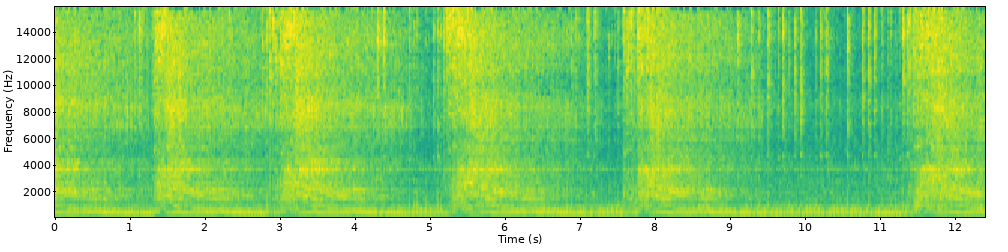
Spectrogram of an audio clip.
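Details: Husqvarna 262XP two-stroke chainsaw after its broken starter was swapped; the snarl rises sharply to full revs and drops back to idle every couple of seconds, picking up cleanly each time: normal running.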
